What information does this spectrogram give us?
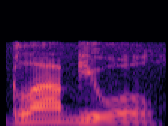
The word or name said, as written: globule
